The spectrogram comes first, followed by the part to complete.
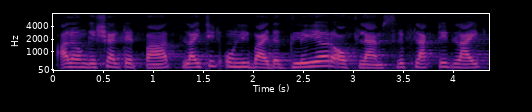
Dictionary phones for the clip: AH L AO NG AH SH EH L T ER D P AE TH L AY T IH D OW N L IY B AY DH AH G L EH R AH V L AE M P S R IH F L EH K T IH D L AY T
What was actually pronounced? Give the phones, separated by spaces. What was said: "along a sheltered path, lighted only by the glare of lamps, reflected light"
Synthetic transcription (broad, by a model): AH L AO NG AH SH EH L T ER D P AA T L AY T IH D OW N L IY B AY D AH G L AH R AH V L AE M P S R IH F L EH K T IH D L AY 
